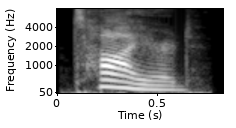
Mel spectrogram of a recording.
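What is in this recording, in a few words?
"tired", American English; gcompris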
